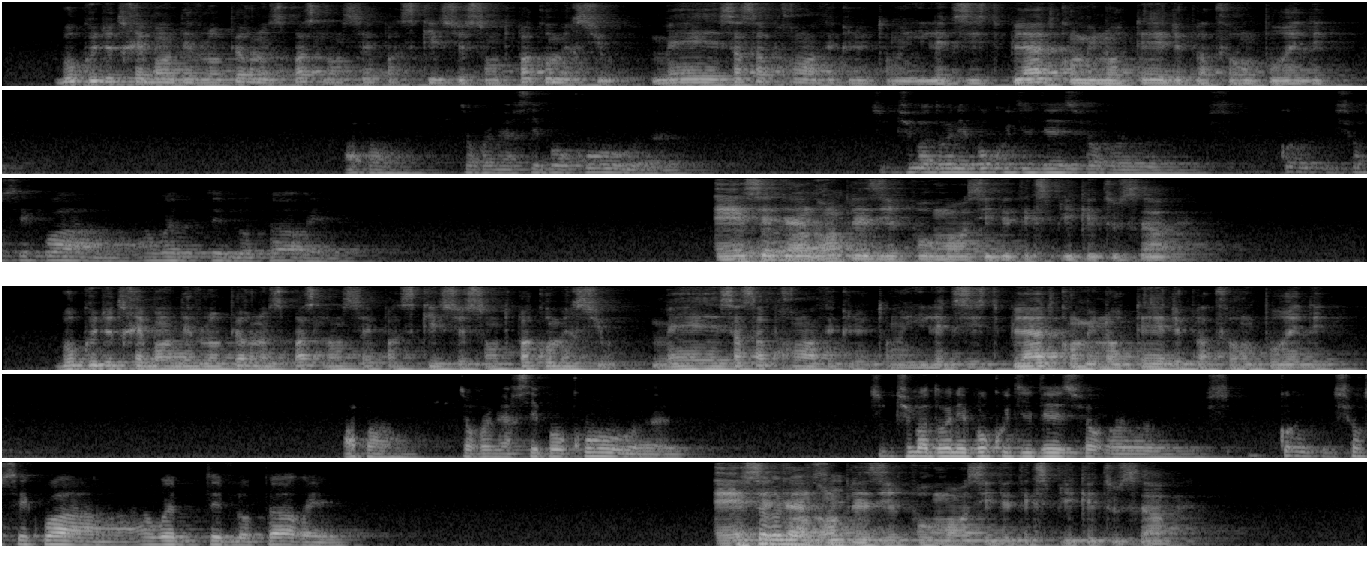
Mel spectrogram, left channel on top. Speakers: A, in the centre; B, on the right.
A: Beaucoup de très bons développeurs n'osent pas se lancer parce qu'ils se sentent pas commerciaux. Mais ça s'apprend avec le temps. Il existe plein de communautés et de plateformes pour aider.
B: Ah ben, je te remercie beaucoup. euh, tu tu m'as donné beaucoup d'idées sur, euh, sur co- sur c'est quoi un, un web développeur et,
A: Et
B: et je
A: c'était
B: te remercie.
A: un grand plaisir pour moi aussi de t'expliquer tout ça.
